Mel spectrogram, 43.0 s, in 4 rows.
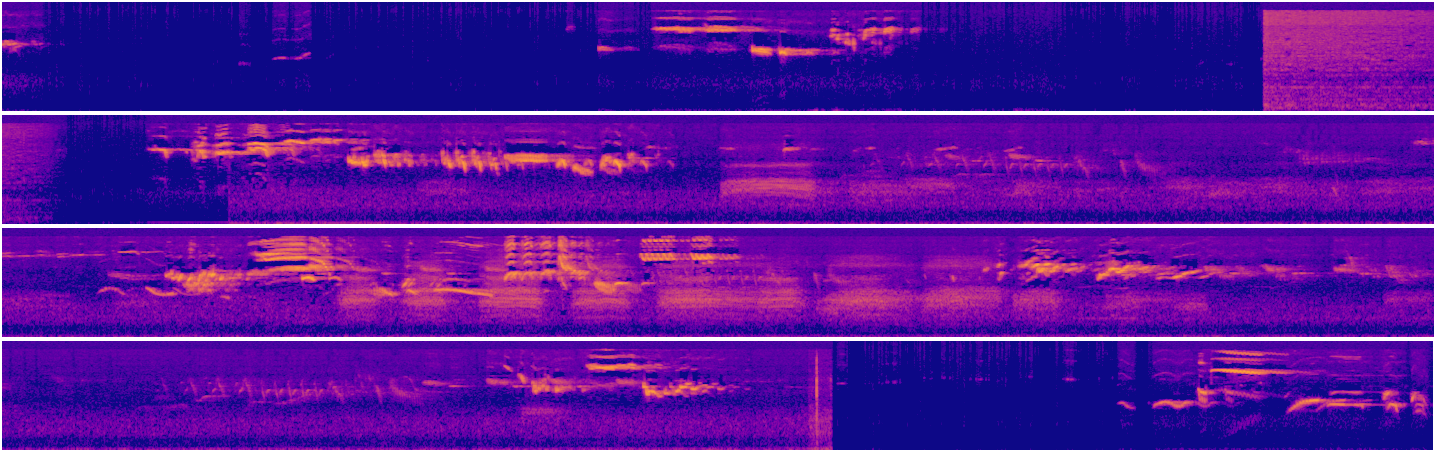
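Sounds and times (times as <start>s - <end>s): small birds singing and chirping: 4.5s - 6.9s, 11.9s - 32.3s, 33.4s - 37.8s, 40.6s - 42.9s.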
